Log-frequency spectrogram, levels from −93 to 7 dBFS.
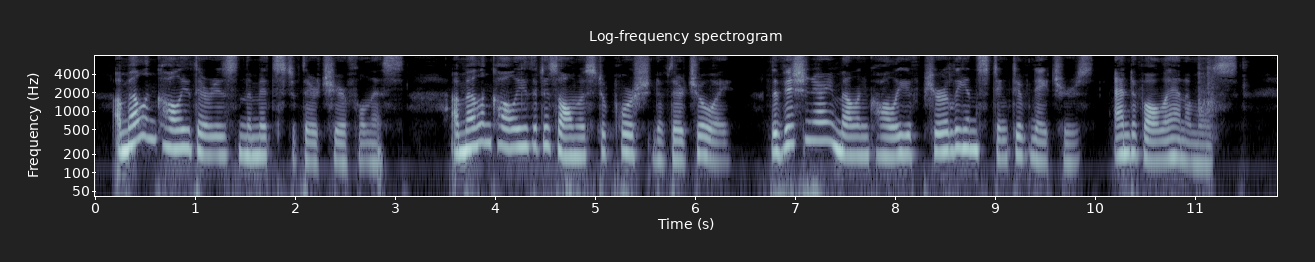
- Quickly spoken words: No, average, 155 wpm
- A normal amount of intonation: No, wide, 6.4 semitones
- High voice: Yes, high, 195 Hz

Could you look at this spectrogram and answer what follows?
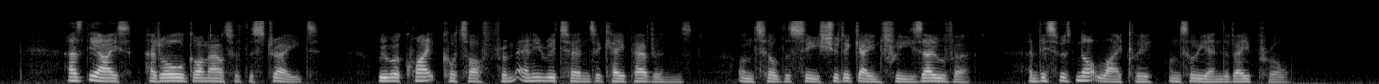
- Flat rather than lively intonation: No, average, 3.5 semitones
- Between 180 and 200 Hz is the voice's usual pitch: No, medium, 140 Hz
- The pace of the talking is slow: No, average, 165 wpm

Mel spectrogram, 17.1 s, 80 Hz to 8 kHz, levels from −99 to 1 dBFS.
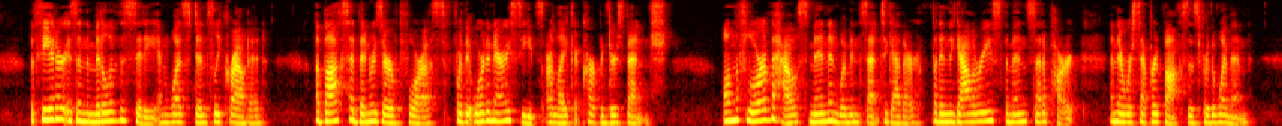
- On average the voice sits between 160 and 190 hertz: Yes, medium, 185 Hz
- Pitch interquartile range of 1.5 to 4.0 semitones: Yes, average, 3.2 semitones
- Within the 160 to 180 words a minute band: No, average, 195 wpm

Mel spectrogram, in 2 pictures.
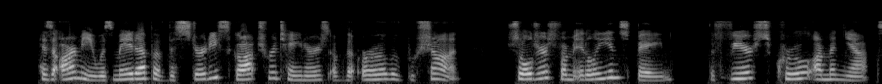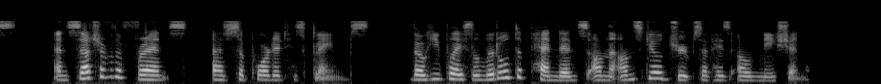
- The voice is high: Yes, high, 230 Hz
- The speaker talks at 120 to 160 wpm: Yes, average, 155 wpm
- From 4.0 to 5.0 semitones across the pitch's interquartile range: Yes, average, 4.4 semitones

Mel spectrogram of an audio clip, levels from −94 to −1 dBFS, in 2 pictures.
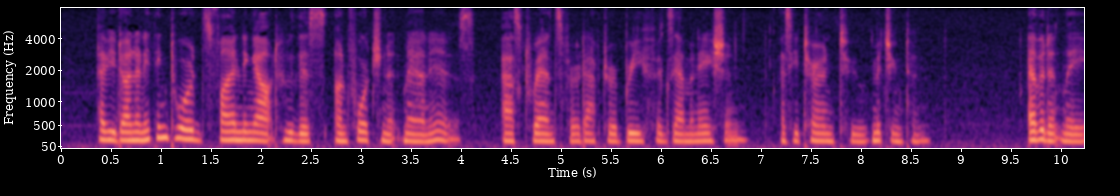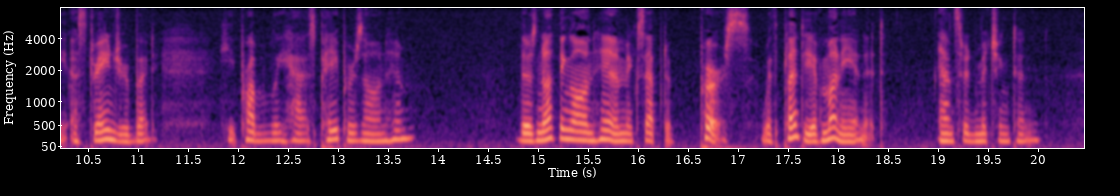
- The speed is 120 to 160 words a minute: Yes, average, 140 wpm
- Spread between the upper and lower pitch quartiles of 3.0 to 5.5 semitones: No, narrow, 2.4 semitones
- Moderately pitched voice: Yes, medium, 165 Hz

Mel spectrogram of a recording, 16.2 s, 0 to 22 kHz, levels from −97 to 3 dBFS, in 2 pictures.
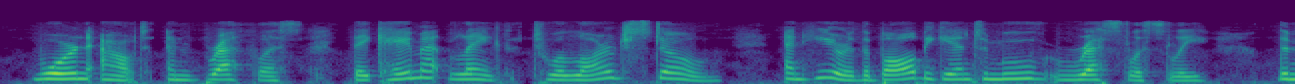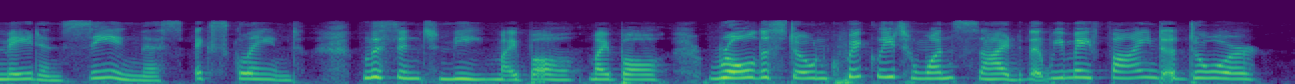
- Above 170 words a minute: No, average, 165 wpm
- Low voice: No, very high, 250 Hz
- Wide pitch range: No, average, 4.5 semitones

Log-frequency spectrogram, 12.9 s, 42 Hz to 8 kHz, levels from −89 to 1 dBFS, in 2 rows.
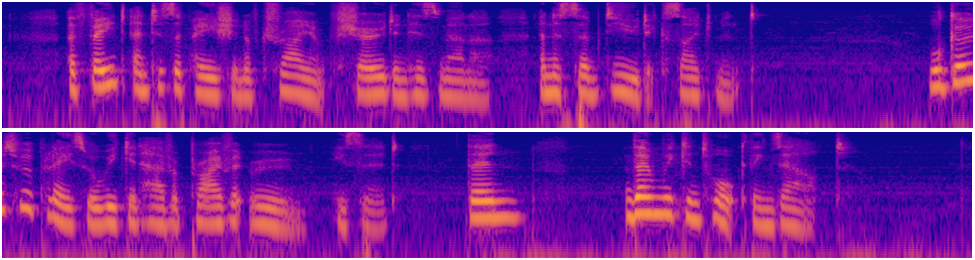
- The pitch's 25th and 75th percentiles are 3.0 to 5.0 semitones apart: No, wide, 5.4 semitones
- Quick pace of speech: No, average, 160 wpm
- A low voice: No, medium, 180 Hz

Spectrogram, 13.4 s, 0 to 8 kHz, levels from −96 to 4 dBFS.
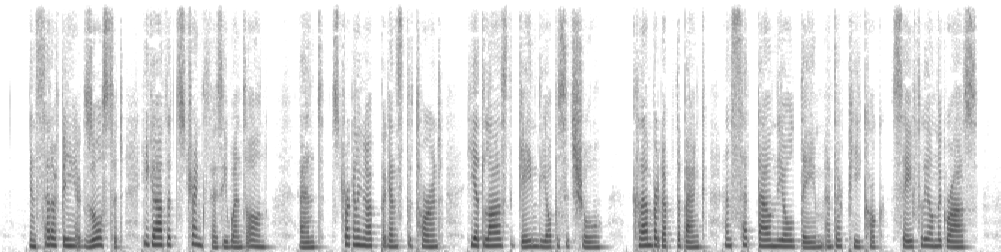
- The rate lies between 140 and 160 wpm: No, average, 185 wpm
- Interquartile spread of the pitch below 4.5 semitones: Yes, average, 3.6 semitones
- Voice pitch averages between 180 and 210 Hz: Yes, high, 190 Hz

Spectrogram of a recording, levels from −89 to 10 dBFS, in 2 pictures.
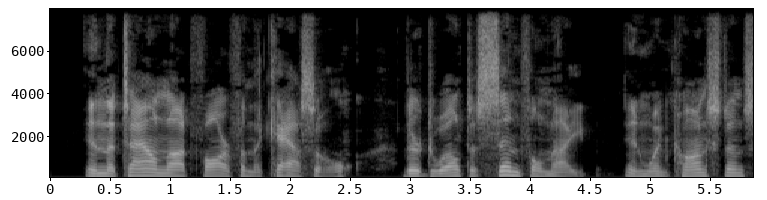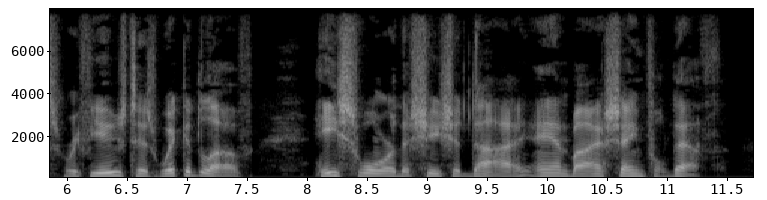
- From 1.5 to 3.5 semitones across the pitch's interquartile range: Yes, average, 2.9 semitones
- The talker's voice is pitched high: No, medium, 140 Hz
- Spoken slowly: No, average, 160 wpm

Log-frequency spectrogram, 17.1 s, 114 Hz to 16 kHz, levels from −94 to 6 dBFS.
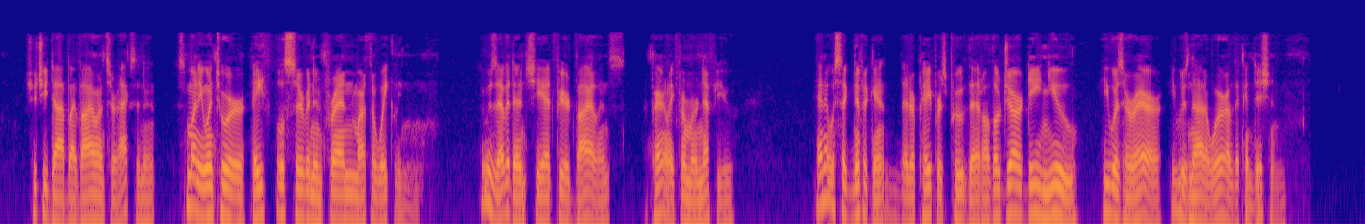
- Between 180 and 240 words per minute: Yes, average, 185 wpm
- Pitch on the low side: Yes, low, 105 Hz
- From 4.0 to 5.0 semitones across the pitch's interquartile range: No, average, 3.3 semitones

